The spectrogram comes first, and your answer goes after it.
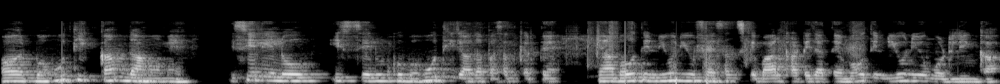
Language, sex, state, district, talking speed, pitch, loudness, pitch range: Hindi, male, Uttar Pradesh, Etah, 205 wpm, 150 Hz, -16 LUFS, 140-160 Hz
